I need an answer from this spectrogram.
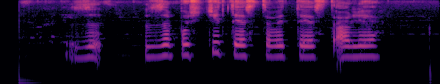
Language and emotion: Russian, neutral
